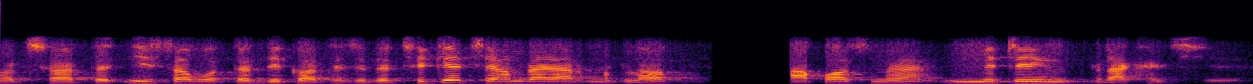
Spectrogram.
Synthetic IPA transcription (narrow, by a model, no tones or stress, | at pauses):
ətːʃʰat̪ɔʔisəbot̪ːed̪ikət̪ʰɛt͡ʃʰɛt̪ɔʈʰikɛt͡ʃʰɛɦəmɾajaɾmət̪ləb | apəsmemiʈiŋɡɾakʰɛt͡ʃʰijɛ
